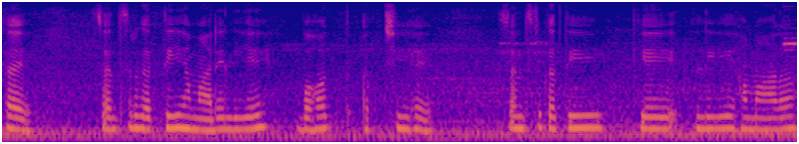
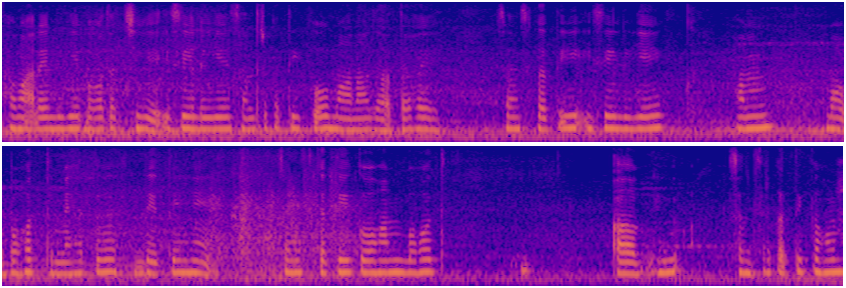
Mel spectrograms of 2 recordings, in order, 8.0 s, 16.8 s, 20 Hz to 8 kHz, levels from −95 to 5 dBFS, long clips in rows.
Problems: constant background noise, background conversations at intervals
